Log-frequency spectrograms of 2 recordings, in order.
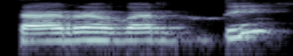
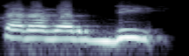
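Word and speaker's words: तरवर्ति: Taravarti, not taravardi.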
